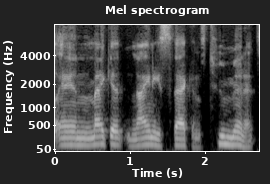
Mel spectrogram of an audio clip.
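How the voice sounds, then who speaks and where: At a moderate pace, a man with a Southern US accent speaks at medium pitch with ordinary pitch variation against a quiet background. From US South, Tennessee. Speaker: small business coach and explainer video maker. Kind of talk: podcast interview.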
